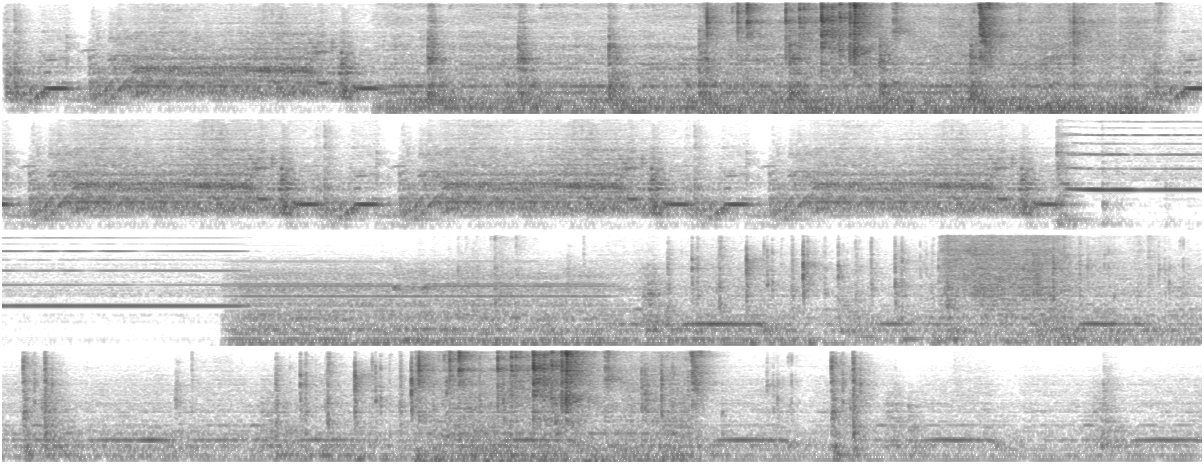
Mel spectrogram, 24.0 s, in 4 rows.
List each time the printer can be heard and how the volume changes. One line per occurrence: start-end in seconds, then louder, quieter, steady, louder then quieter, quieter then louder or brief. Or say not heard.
0.0-23.9 quieter.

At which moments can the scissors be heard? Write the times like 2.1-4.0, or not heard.
3.5-5.8, 20.1-21.6.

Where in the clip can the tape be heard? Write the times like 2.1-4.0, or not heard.
16.6-17.9.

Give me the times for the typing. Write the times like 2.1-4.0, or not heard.
14.1-22.4.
